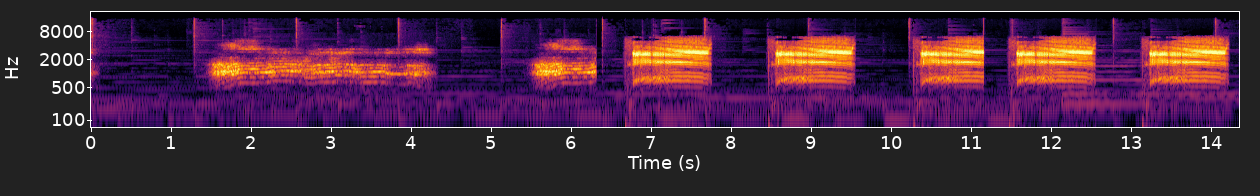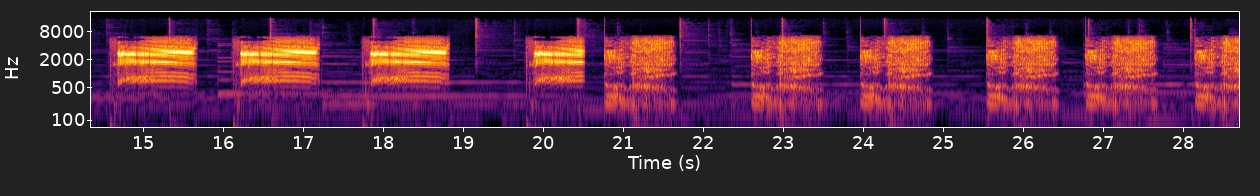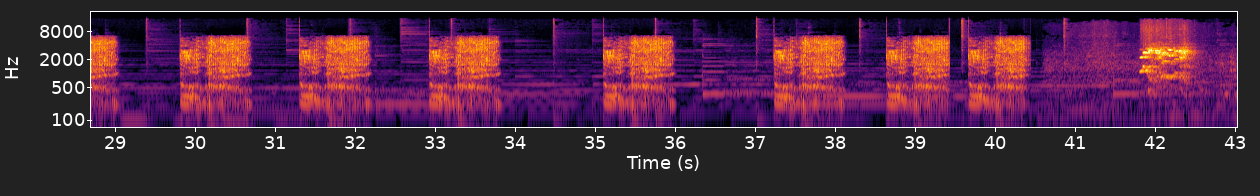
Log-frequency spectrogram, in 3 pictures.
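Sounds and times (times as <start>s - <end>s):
background music with held chords: 0.0s - 1.5s, 4.0s - 5.5s, 6.1s - 43.0s
deep animal roar: 1.5s - 4.4s, 5.5s - 7.8s, 10.3s - 12.6s, 13.2s - 17.2s, 19.8s - 21.7s, 22.6s - 24.9s, 25.6s - 29.1s, 29.8s - 32.3s, 32.9s - 33.8s, 35.1s - 36.1s, 37.2s - 42.9s.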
